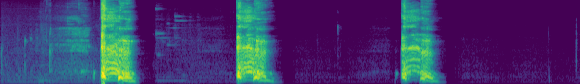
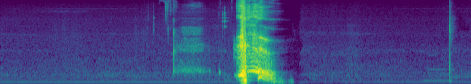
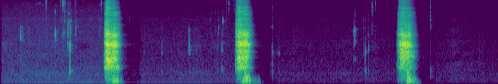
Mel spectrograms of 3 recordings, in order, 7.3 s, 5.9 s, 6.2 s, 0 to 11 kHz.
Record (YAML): three_cough_length: 7.3 s
three_cough_amplitude: 32768
three_cough_signal_mean_std_ratio: 0.27
cough_length: 5.9 s
cough_amplitude: 32768
cough_signal_mean_std_ratio: 0.19
exhalation_length: 6.2 s
exhalation_amplitude: 30218
exhalation_signal_mean_std_ratio: 0.23
survey_phase: beta (2021-08-13 to 2022-03-07)
age: 45-64
gender: Male
wearing_mask: 'No'
symptom_cough_any: true
symptom_runny_or_blocked_nose: true
symptom_sore_throat: true
symptom_change_to_sense_of_smell_or_taste: true
symptom_onset: 7 days
smoker_status: Ex-smoker
respiratory_condition_asthma: false
respiratory_condition_other: false
recruitment_source: Test and Trace
submission_delay: 1 day
covid_test_result: Positive
covid_test_method: RT-qPCR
